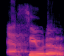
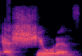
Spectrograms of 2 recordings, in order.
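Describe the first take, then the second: First: The s sound is said lightly, without force. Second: The s sound is said with extra force. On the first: The speaker calls it wrong. "Not অ্যাসিউরেন্স বলতেছি" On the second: The speaker calls it right. "কারণ আমরা জোর দিতেছি, আমরা বলছি অ্যাসিউরেন্স"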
